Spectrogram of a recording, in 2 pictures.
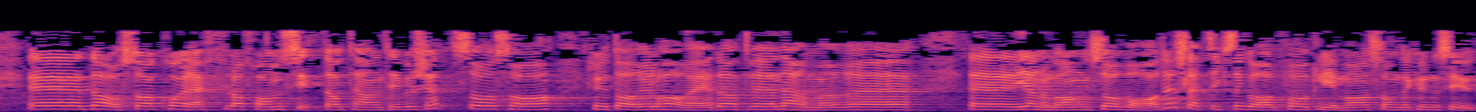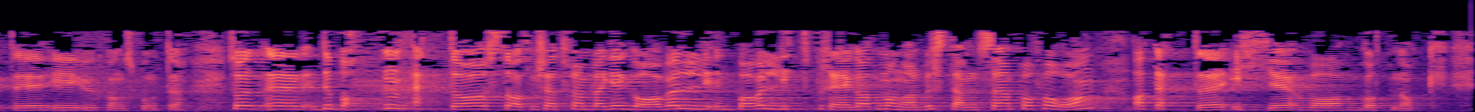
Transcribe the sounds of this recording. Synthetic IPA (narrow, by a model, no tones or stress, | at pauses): d̪ɑɔsːɔɑkʰoːæɾɛflɑːfɾɑmsɪt̪ɑlt̪ʰæɾnɑt̪ʰiːʋəbʉd̪ʂɛt̪ːsɔsɑːkʰnʉːt̪ːɑːɾɪɛlhɑɾæɪd̪əɑt̪ʋɛnæɾməɾə | jɛnːʊmɡɑŋːsɔʋɑɾd̪ɛʂlɛt̪ːsɪkːə̥sɔɡɑːlt̪pʰɔkʰliːmɑsɔmd̪ɛkʉnːəseːʉːt̪ɪɪʔʉːt̪ɡɑŋspʰʊŋkt̪ə | sɔd̪ɛbɑt̪ːn̩ɛt̪ːəɾst̪ɑːt̪sbʉʂɛt̪ːfɾɛmlɛɡːəɡɑːʋɛlbɑːʋɛlːɪt̪ːpʰɾeːɡɑt̪mɑŋːəhɑd̪əbəst̪ɛmt̪sæɪpʰɔfɔɾɔnʔɑt̪̚d̪ɛt̪ːəʔɪçːəʋɑɾɡɔt̪ːnɔ̰kː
